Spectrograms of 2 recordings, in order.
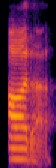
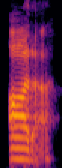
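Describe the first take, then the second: First: The T is a flap, like a D. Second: The T is a flap, like a D.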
